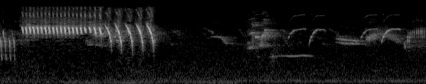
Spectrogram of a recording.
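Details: Canary song played for teaching another bird: a loud, fast trill of sharp repeated notes lasting over a second, then fainter, airy upward and downward whistled sweeps.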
